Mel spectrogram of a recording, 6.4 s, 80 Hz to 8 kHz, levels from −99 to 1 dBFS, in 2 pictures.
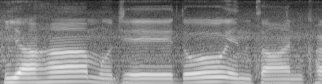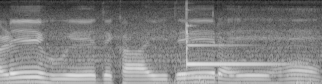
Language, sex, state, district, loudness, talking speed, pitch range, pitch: Hindi, male, Madhya Pradesh, Katni, -17 LUFS, 95 wpm, 130-155 Hz, 140 Hz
